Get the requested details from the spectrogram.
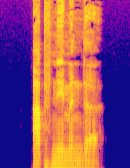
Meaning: inflection of abnehmend: 1. strong/mixed nominative/accusative feminine singular 2. strong nominative/accusative plural 3. weak nominative all-gender singular
- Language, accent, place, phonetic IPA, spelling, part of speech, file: German, Germany, Berlin, [ˈapˌneːməndə], abnehmende, adjective, De-abnehmende.ogg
